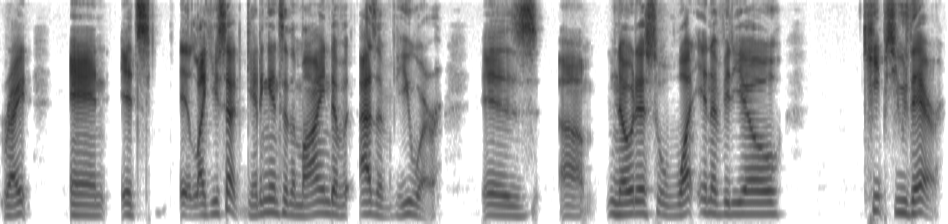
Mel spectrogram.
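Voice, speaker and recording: A man's voice: on the high side, steady tone, unhurried, fairly bright tone, dry recording, clean studio sound. A young man hosting a podcast, talking casually with lots of fillers and restarts. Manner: rambling, many fillers and restarts. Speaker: podcast host.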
